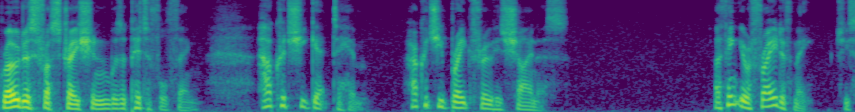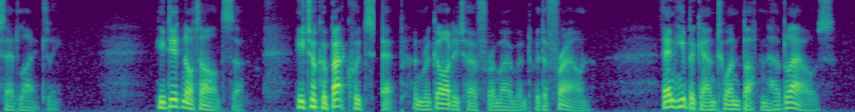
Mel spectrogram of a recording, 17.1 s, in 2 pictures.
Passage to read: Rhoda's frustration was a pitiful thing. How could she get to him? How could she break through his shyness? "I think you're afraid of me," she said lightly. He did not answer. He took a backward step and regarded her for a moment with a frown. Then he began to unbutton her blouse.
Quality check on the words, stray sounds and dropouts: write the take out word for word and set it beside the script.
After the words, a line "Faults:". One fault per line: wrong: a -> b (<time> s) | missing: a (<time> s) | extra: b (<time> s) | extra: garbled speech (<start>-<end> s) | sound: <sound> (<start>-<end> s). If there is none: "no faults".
Rhoda's frustration was a pitiful thing. How could she get to him? How could she break through his shyness? "I think you're afraid of me," she said lightly. He did not answer. He took a backward step and regarded her for a moment with a frown. Then he began to unbutton her blouse.
Faults:
sound: dropout (12.3-12.4 s)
